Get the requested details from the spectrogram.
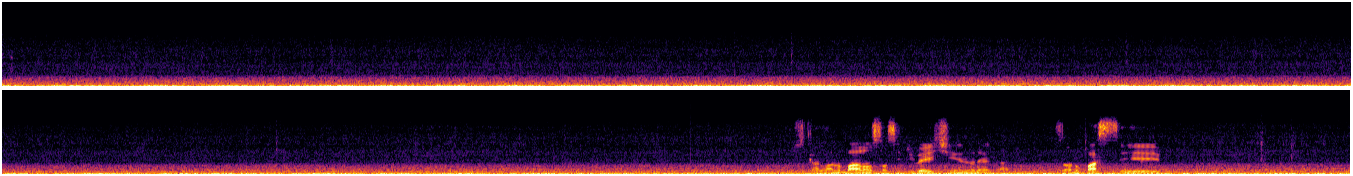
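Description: A bus engine hums steadily at a low pitch.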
